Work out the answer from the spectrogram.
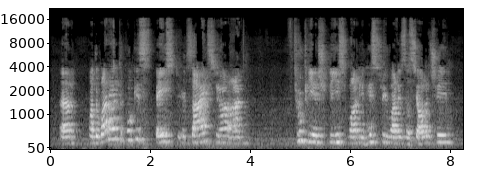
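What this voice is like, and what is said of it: German accent. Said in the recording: “without the German accent”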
